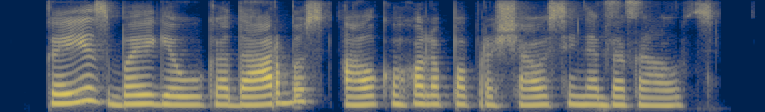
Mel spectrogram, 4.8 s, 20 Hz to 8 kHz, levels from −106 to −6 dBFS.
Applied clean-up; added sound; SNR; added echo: neural mask model DeepFilterNet 3.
